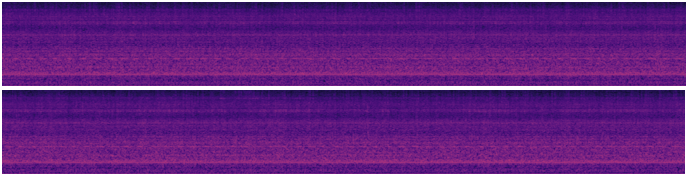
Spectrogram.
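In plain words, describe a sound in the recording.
A cutter grinds steadily into metal.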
